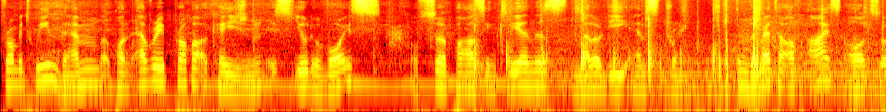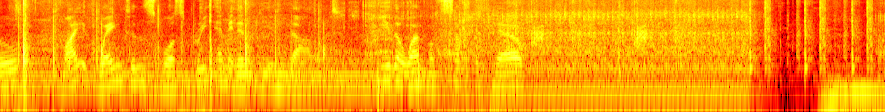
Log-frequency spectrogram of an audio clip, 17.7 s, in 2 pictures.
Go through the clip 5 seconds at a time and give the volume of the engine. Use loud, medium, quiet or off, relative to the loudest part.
medium, medium, loud, loud.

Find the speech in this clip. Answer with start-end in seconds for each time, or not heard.
0.0-14.2.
